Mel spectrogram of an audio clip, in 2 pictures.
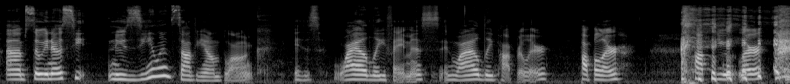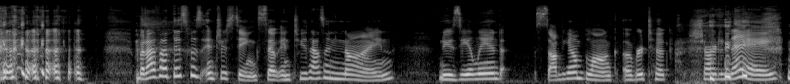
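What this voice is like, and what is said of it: Kentucky accent. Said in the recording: “Your Kentucky accent coming out.”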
